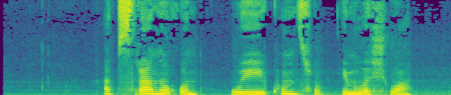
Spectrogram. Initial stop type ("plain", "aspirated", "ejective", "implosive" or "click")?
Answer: aspirated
